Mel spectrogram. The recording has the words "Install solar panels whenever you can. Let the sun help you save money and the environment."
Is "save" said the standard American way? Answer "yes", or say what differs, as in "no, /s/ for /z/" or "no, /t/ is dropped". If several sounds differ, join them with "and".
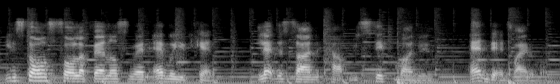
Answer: no, /f/ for /v/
